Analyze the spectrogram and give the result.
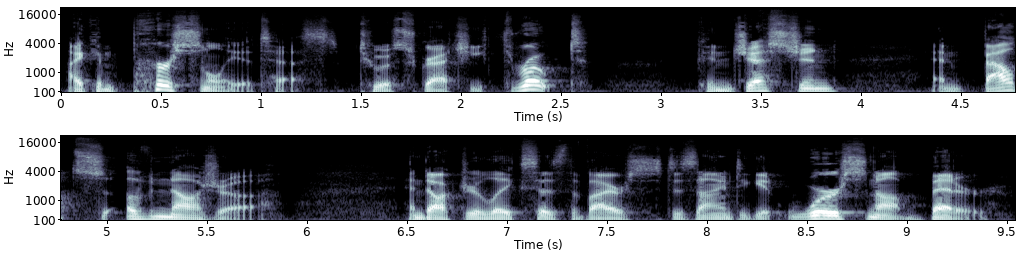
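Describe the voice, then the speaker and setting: A weary male radio host reporting from a spaceship in a sci-fi drama. His voice is low and closely recorded with a dry sound. He is wry and measured as he delivers the news. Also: lively intonation, no room sound. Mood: weary, concerned.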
